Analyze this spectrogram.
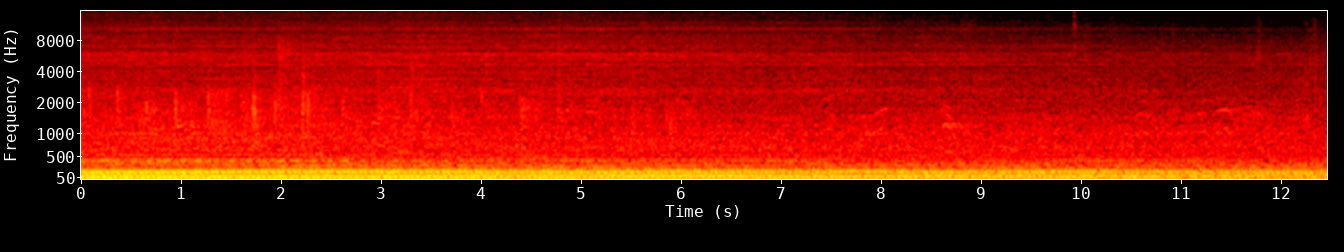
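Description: A vehicle engine idling, a steady low rumble that eases off a little over the last few seconds, with faint voices in the background.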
